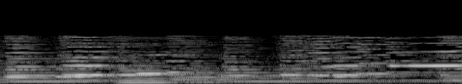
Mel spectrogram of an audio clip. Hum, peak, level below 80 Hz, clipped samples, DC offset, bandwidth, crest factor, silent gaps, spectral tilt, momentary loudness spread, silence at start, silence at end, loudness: none; -8 dBFS; -60 dBFS; under 0.1%; under 0.1%; 4.1 kHz; 16 dB; none; -10 dB/octave; 12 LU; 0 s; 0 s; -26 LUFS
